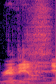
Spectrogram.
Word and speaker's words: Rivian: I think I'm saying that right. – Yep, I believe that's it. Rivian, yep.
